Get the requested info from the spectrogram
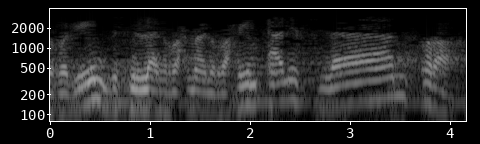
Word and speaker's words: الر: هذه حروف تسمى بالحروف المقطعة وتنطق مقطعة، يعني تنطق ألف ألف ولام لام وراء را. ما هي كلمة؟ ما هي كلمة؟ لا، هي حروف تجمع في هذا الشكل وتنطق حروفا: ألف لام ميم، ألف لام راء، ألف لام ميم راء، حاء ميم، طاء هاء، ياء سين.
